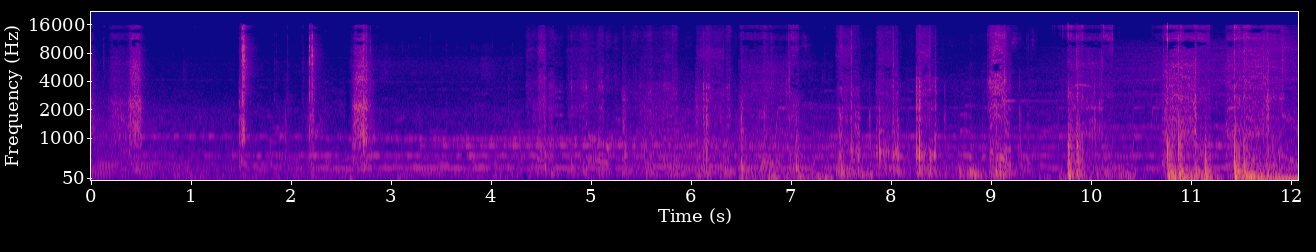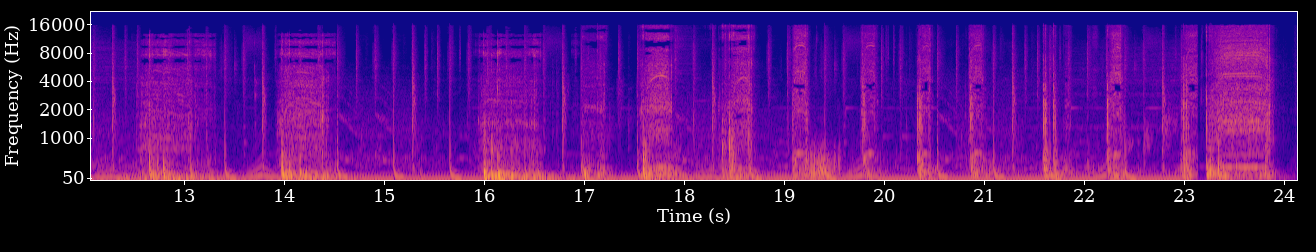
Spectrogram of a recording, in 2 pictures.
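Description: Makita 18V cordless drill with a 1.5 mm bit drilling through a car headliner board hole after hole in short repeated bursts, loud from about halfway in, over background music. Earlier, a few clicks as the drill's chuck is tightened by hand.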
